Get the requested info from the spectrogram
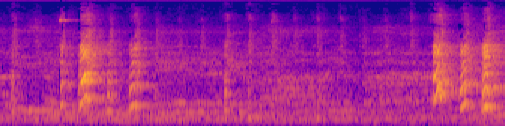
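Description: Silkese puppies yipping along to music: a few short, high yips in the first second, a lull, then a quick run of yips just before the end.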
